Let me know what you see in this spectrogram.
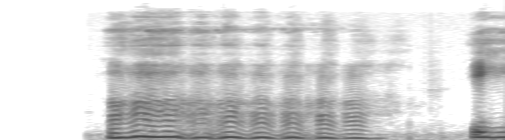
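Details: Moderately severe vocal tremor heard on sustained phonation.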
